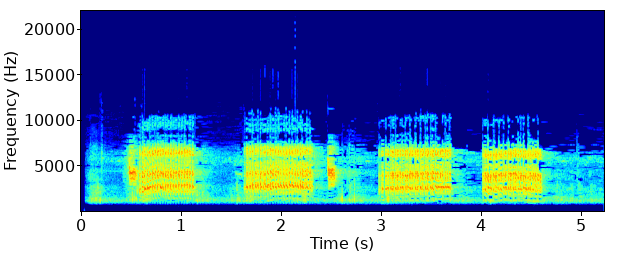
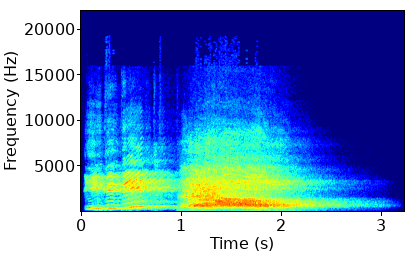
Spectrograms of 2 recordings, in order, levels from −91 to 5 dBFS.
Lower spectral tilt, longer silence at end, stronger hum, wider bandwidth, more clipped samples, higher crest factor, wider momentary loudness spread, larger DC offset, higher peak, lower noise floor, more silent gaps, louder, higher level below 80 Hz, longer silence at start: second, 13 dB/octave vs -1 dB/octave; second, 0.05 s vs 0.65 s; neither; second, 11.5 kHz vs 16 kHz; neither; about the same, 18 dB vs 16 dB; second, 9 LU vs 14 LU; neither; about the same, 0 dBFS vs -2 dBFS; second, -39 dBFS vs -53 dBFS; neither; about the same, -14 LUFS vs -15 LUFS; second, under -90 dBFS vs -54 dBFS; about the same, 0.1 s vs 0.05 s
